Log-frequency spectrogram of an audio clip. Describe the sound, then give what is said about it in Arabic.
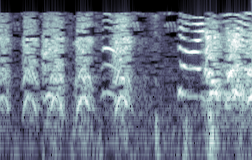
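A dog barks as it runs to help its owner: a quick run of several sharp, high barks and yips in an uneven rhythm, loud and without talk. “انظر يا أبي، إنه كلب خالد يركض نحوه يريد أن يساعده.”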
